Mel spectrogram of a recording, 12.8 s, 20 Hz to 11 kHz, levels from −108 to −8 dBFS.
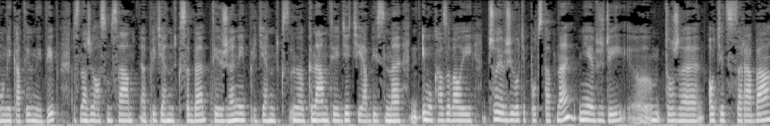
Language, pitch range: Slovak, 155-175 Hz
